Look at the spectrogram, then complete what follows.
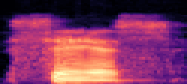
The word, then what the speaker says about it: C's: In Finnish, "sees" it means serenity, but you can pronounce it, or it works in English as well. Sees, like someone sees something.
